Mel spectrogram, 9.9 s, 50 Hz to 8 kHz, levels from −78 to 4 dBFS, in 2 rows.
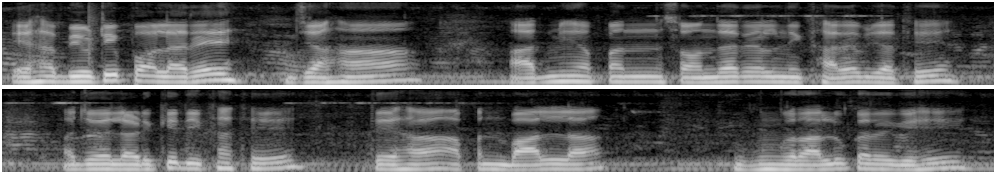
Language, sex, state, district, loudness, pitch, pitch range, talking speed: Chhattisgarhi, male, Chhattisgarh, Korba, -16 LUFS, 130 Hz, 125-140 Hz, 150 wpm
